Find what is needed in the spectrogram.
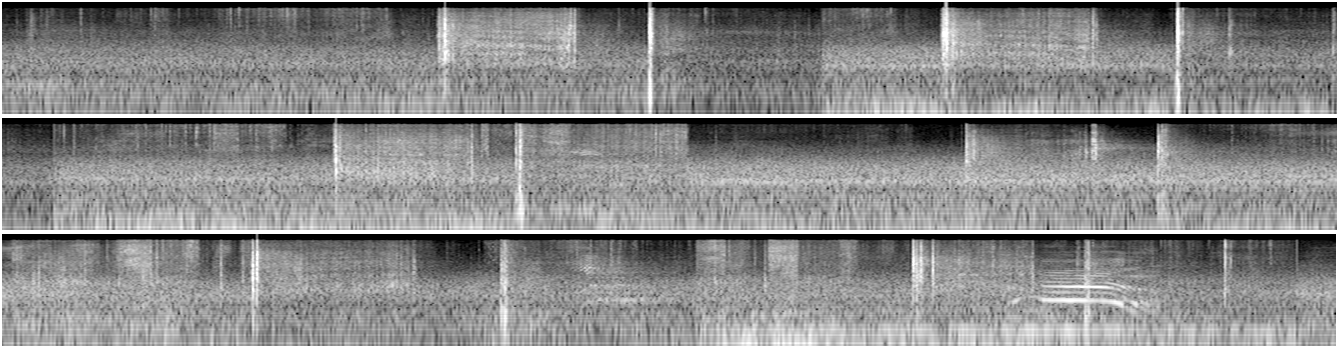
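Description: Inline skate wheels rolling on concrete, with a string of sharp clacks from the skates striking concrete, over a steady rumble of overpass traffic. Brief voices near the end.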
